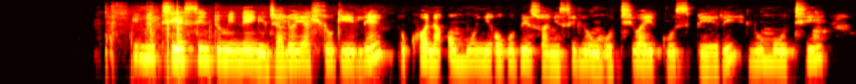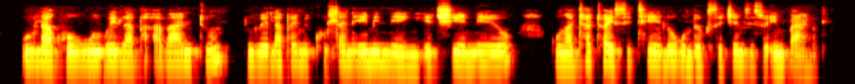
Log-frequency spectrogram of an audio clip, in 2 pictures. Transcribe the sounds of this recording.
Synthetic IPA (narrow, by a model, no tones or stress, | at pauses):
imitʰijesintʼumineŋind͡ʒʱalɔjaɬuɣilɛukʰɔnaʔomuɲɛʔoɣuβizwaŋesiluŋɔutʰiwaiɡ̥ʱusb̥ʱerilumutʰi | ulakʰɔwɛlapʰaʔa̰βaːntʼu | ŋβɛlapʰaimikʰuɬanɛemineŋiet͡ʃʼijɛnɛjɔ | ɣuŋatʰatʰwaisitʰɛlɔɣumbʱɛɣusɛt͡ʃʼend͡zʱiswɛ̰ʔimpʼaːnd͡ɮʱɛ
